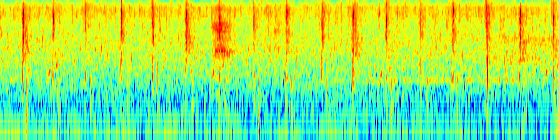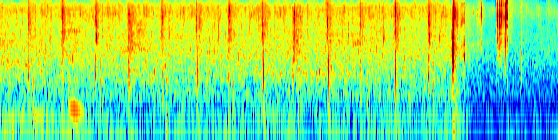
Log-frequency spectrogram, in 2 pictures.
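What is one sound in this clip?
Footsteps tap steadily on wet pavement.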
